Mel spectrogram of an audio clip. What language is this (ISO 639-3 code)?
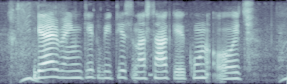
mai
